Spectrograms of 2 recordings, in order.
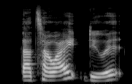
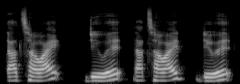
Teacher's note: My tongue tip came up, but my voicing stopped, so it turned it into a T. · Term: glottal stop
